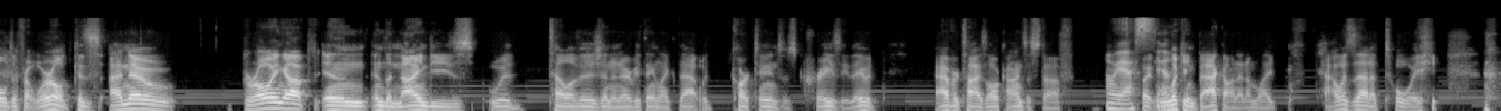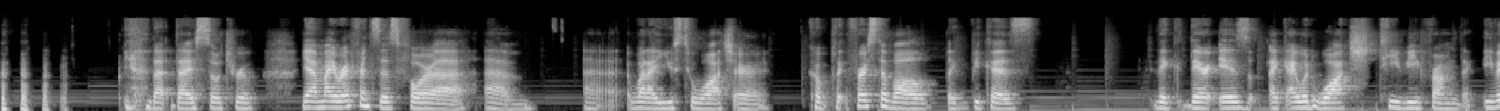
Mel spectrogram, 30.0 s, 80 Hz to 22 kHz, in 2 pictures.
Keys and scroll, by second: 2.0 space, 13.7 super+-, 15.1 space, 16.6 super+-, 17.0 space, 21.1 z, 21.8 a, 23.8 shift+b, 25.7 \, 27.3 shift+b, 27.8 ].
